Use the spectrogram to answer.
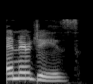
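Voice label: "energies", British English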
